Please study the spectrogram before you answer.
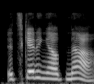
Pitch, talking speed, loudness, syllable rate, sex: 250 Hz, 255 wpm, -17 LUFS, 6.2 syllables/s, female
